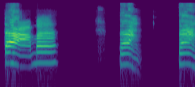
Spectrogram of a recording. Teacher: huruf yang sebelumnya jangan isbah ya, jangan dipanjangin. Tawassutnya di ain sukunnya.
